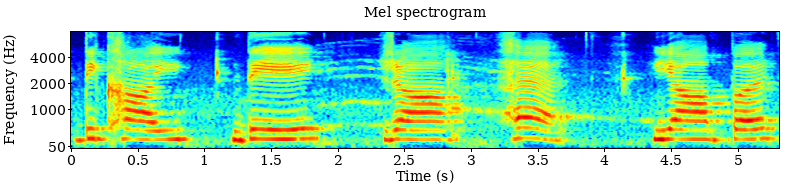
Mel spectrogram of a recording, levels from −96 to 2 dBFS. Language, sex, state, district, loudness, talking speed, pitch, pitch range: Hindi, male, Punjab, Fazilka, -12 LUFS, 70 wpm, 245 Hz, 235-255 Hz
